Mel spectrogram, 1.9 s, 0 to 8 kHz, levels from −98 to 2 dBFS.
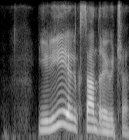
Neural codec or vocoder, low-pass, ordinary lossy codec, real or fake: codec, 24 kHz, 0.9 kbps, WavTokenizer, small release; 7.2 kHz; Opus, 32 kbps; fake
